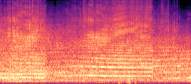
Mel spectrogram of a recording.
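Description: Stock race cars at Southern National Motorsports Park in a UCARs Thanksgiving Classic, running nose to tail in a tight pack, engines roaring loudly and continuously as they sweep past, with a brief dip and swell as the field goes by.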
